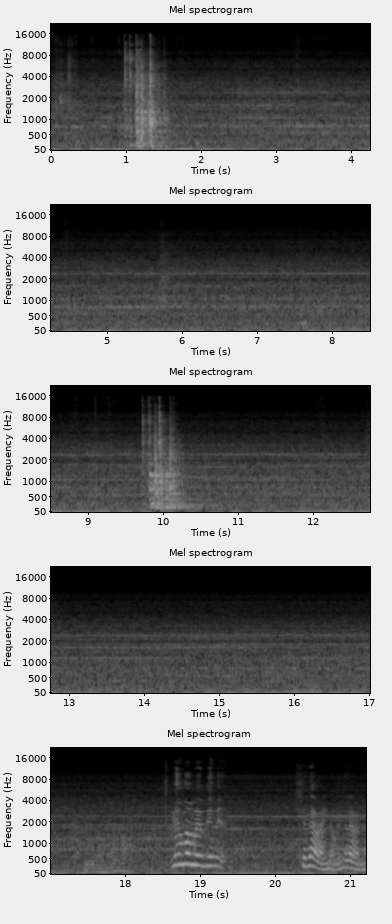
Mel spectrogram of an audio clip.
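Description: A machine beeps several times.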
